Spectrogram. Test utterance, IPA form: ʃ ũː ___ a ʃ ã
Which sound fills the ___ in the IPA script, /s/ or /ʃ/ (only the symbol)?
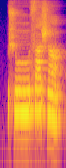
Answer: s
